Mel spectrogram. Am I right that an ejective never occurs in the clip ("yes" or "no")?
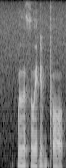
no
